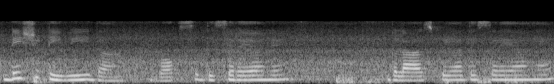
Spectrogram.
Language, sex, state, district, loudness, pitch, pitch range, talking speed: Punjabi, female, Punjab, Kapurthala, -16 LUFS, 210 Hz, 200-220 Hz, 130 wpm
